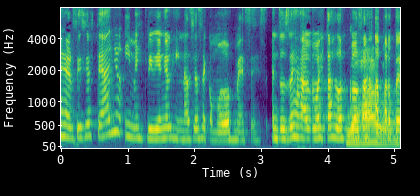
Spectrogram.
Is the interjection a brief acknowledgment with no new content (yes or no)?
yes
